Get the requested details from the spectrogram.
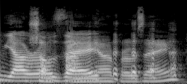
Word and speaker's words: Rosé: It's called Champagne Rosé, or if you pronounce it like Champagne it's said Rose. In the song, it's Champagne Rosé.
